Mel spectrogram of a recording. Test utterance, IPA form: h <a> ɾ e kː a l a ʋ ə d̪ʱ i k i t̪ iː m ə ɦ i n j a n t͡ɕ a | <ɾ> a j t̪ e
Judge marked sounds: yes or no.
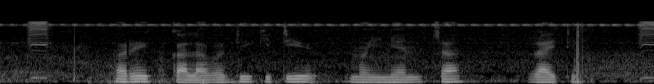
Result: no, yes

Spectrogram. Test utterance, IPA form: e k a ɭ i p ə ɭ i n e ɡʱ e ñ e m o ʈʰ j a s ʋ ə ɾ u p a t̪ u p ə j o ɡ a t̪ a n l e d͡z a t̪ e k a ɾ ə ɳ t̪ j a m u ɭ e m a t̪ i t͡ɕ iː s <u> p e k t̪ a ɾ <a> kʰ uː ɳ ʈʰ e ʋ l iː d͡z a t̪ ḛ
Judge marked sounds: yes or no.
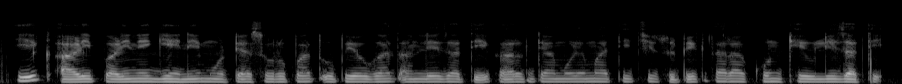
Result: yes, yes

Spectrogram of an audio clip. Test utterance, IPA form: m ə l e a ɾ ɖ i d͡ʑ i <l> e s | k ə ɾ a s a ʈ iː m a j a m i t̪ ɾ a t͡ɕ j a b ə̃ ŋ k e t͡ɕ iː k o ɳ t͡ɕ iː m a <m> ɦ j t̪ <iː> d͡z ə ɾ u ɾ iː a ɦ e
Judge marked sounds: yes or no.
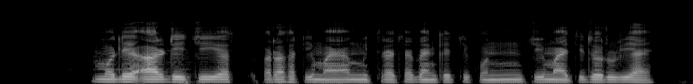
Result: no, no, yes

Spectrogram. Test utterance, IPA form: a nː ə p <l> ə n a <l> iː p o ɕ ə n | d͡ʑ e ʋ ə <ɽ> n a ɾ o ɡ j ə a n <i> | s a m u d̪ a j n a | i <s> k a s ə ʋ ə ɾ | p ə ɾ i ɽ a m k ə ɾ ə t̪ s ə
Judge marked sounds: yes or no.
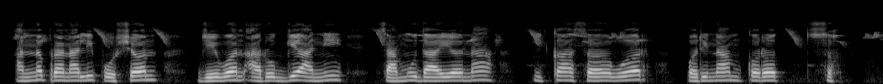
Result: no, yes, no, yes, no

